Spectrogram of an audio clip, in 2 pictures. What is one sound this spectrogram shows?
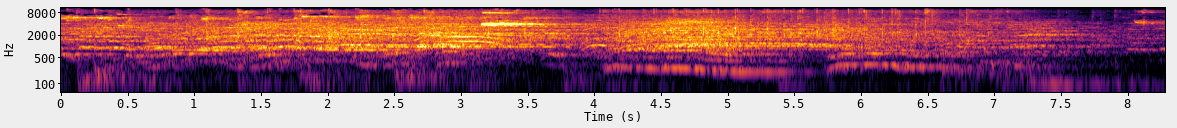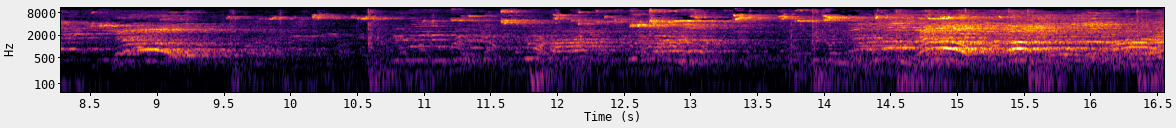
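A crowd of spectators talks and cheers in a large echoing gym.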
